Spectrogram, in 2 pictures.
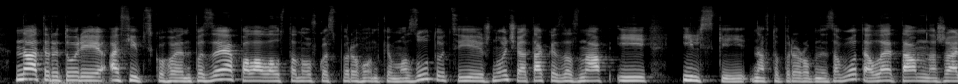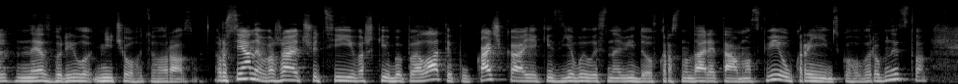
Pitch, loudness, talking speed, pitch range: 160 Hz, -21 LUFS, 140 wpm, 150-180 Hz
